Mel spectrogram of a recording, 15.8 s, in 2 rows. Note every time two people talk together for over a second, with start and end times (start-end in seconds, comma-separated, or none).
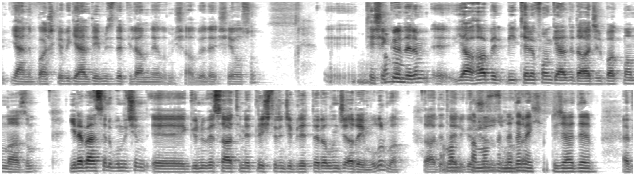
13.3-14.6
